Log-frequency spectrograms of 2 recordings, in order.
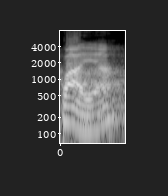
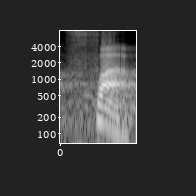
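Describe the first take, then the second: First: It starts with a p sound. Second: It starts with an f sound. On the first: The speaker calls it wrong. "bukan pa" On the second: The speaker calls it right. "Fa, fa"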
